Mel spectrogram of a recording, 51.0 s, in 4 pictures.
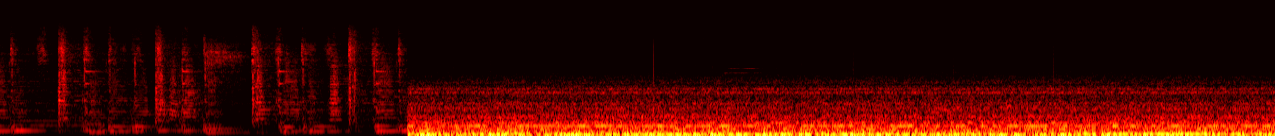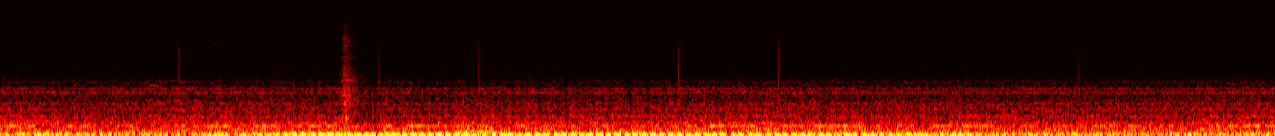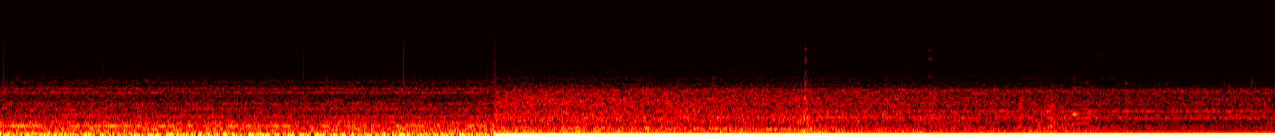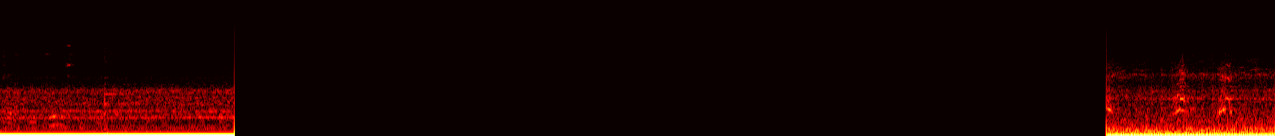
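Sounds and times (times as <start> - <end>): street noise: 0.0 - 40.6, 49.3 - 51.0
vehicle engine idling: 4.1 - 39.4.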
